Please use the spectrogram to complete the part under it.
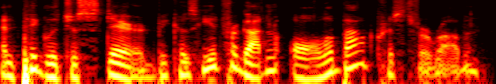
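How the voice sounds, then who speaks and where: A man narrating his own written story in a scripted storybook style, with a gravelly voice. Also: on the high side, animated, fairly quick, dark tone, no echo.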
